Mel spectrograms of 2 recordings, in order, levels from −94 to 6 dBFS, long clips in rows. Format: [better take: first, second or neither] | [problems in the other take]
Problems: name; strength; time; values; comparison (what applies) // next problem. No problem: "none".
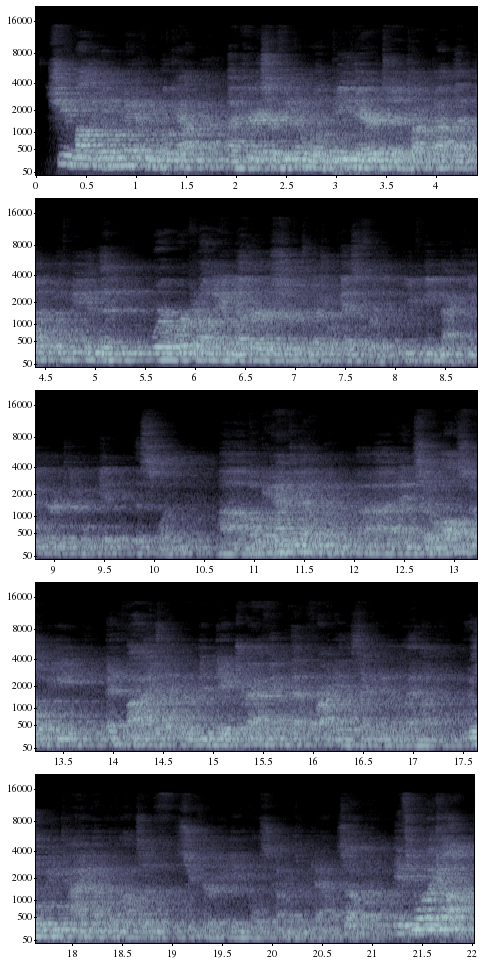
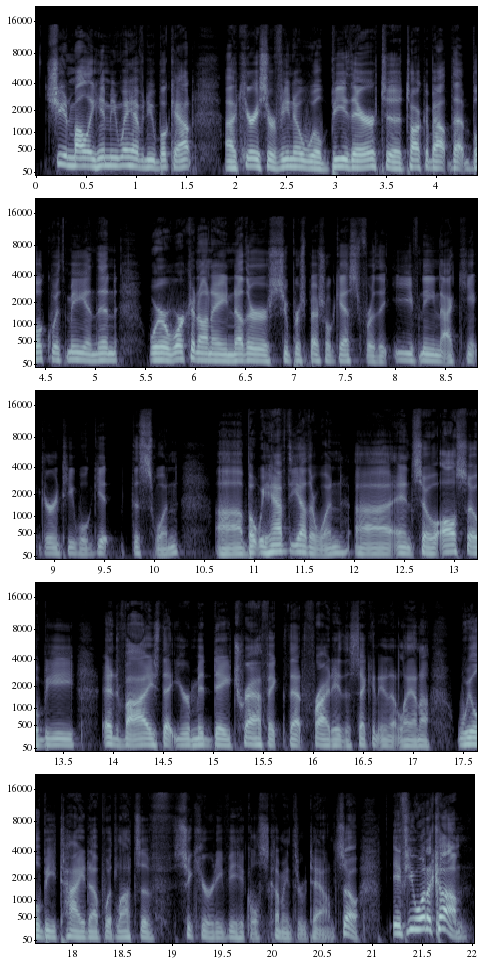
second | off-mic speech; far // room echo; strong; dies away in 2.5 s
